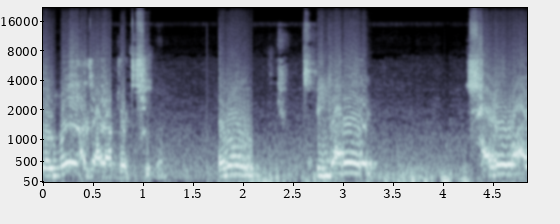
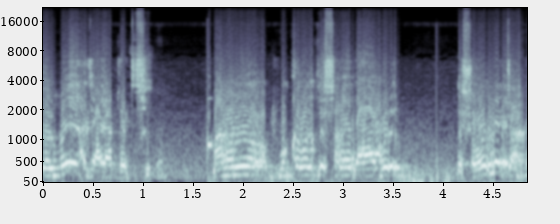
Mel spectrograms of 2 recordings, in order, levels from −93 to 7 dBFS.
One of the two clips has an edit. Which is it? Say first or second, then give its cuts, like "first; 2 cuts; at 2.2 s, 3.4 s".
second; 1 cut; at 1.8 s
